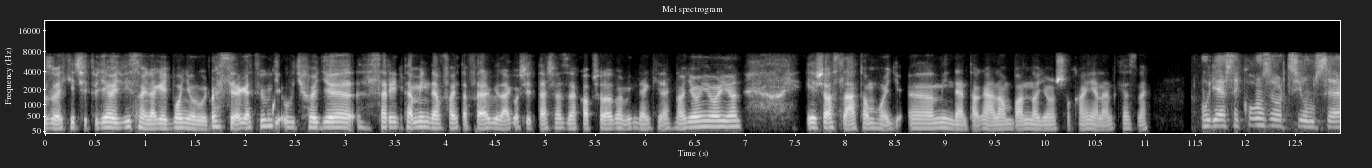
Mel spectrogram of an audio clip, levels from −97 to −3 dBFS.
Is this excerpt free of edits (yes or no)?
no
